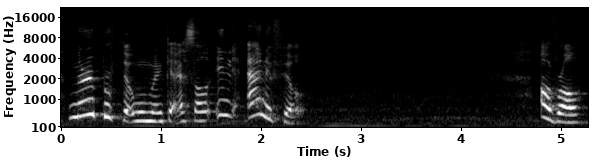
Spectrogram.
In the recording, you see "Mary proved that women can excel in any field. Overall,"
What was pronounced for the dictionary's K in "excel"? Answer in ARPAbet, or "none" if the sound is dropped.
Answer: none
